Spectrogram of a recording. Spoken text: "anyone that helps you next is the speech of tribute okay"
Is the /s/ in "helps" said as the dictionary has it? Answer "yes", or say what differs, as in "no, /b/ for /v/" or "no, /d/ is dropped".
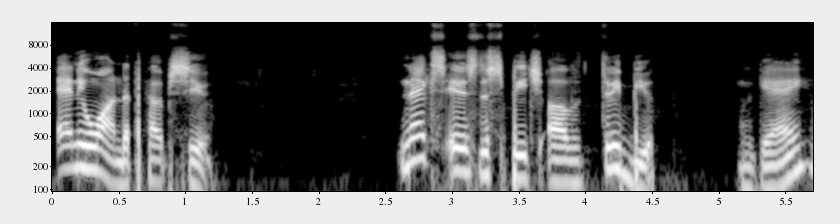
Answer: yes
